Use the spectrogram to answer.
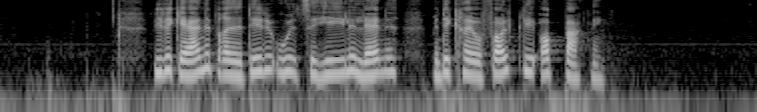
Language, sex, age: Danish, female, 48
